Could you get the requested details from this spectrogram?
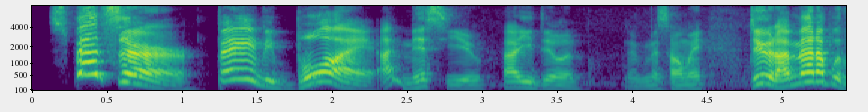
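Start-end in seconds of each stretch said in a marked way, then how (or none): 0.1-2.3 loud, high, drawn-out call; delighted holler, pitched up; excited greeting. Real, not acted. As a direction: call out to a long-missed friend, stretching the words. Excitedly greets a friend arriving.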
